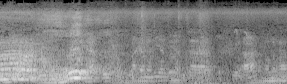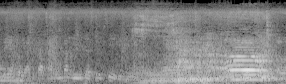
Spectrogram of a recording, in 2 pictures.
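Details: Extreme-class Indonesian cattle being led out of the pen moo repeatedly: long, low, harmonically rich bellows, some rising at the end, over music and scattered voices.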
